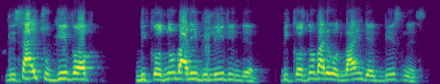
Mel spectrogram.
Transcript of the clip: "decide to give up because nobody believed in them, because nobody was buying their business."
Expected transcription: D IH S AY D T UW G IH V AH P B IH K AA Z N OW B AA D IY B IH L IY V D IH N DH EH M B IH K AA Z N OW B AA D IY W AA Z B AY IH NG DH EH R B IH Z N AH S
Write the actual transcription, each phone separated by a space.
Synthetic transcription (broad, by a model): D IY S AY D T UW G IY V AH P B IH K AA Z N OW B AA D IY B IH L IY V IH N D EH M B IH K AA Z N OW B AA D IY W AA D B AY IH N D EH B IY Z N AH S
